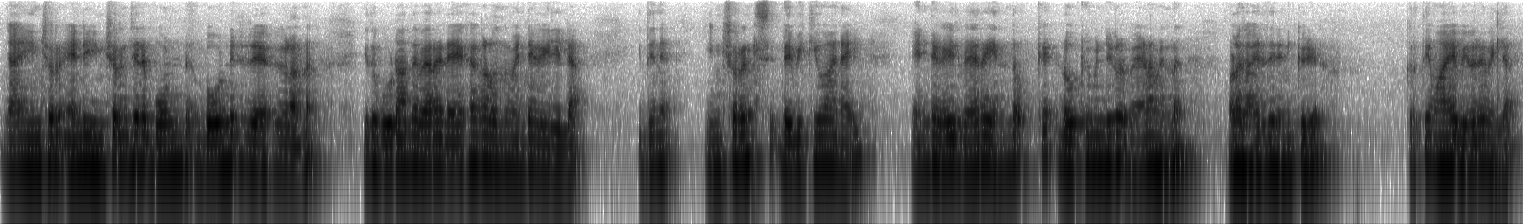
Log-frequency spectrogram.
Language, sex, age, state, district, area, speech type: Malayalam, male, 18-30, Kerala, Kottayam, rural, spontaneous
